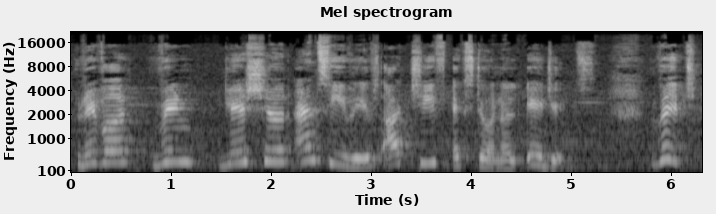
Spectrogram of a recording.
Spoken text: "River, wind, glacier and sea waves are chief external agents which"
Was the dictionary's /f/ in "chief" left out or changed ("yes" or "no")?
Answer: no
